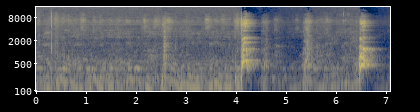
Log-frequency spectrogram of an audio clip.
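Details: A two-year-old Golden Retriever indoors late at night, scared by a wild mouse caught in a trap. Two sharp, loud barks come around four and six and a half seconds, after low background murmur.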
